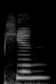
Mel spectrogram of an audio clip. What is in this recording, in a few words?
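"pian", tone 1, pronunciation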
